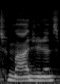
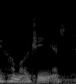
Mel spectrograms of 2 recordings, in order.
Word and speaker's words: homogeneous: Sometimes pronounced homogeneous, but I usually say homogeneous.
